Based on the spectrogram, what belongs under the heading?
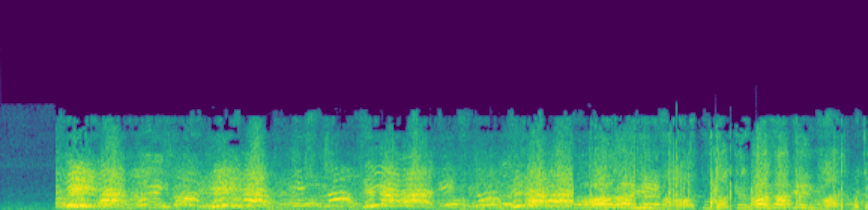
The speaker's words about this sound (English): Well, in Indian-controlled Kashmir, thousands of people have poured onto the streets to protest the continuous civilian killings in the region.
